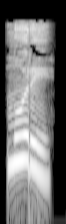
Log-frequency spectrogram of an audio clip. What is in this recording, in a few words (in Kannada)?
"ಮೊರೆ", Kannada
